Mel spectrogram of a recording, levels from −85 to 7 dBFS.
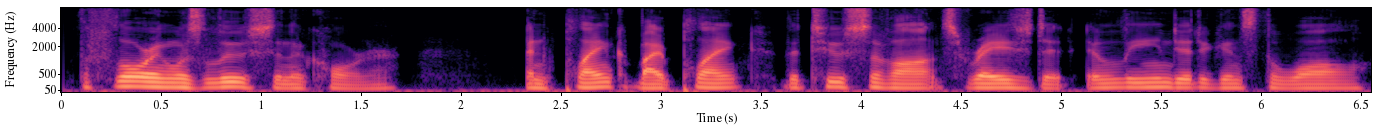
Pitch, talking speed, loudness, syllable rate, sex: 110 Hz, 200 wpm, -18 LUFS, 5.2 syllables/s, male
